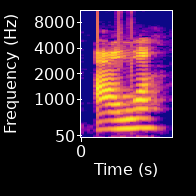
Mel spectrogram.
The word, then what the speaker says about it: hour: lyd an Apple an hour an elephant selvom our starter med en konsonant så udtales det altid med en vokal fordi H er stumt an hour man bruger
